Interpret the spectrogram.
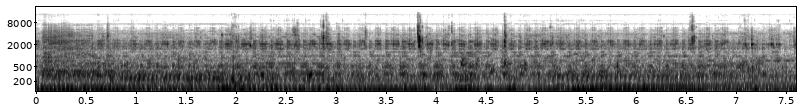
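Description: Chewing of sweet potato close to the microphone, with a few soft clicks scattered through it, over a steady low hum.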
